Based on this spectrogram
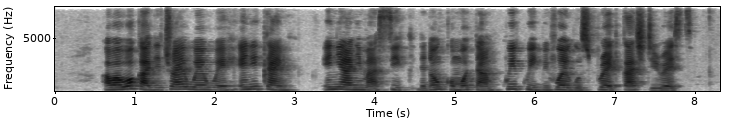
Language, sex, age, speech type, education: Nigerian Pidgin, female, 15-29, spontaneous, tertiary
